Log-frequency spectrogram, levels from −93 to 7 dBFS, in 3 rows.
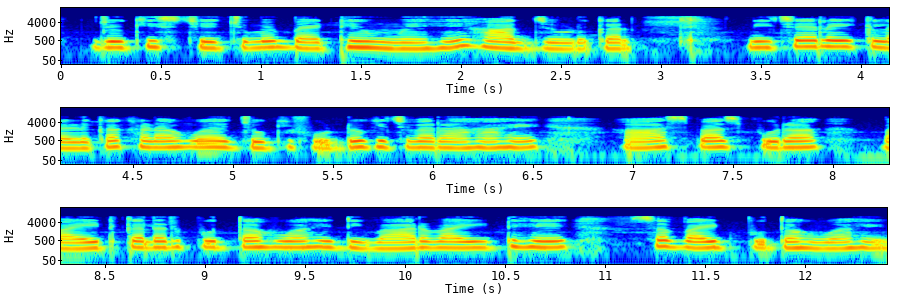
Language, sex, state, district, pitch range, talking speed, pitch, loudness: Hindi, female, Andhra Pradesh, Chittoor, 210-230 Hz, 170 wpm, 220 Hz, -22 LUFS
